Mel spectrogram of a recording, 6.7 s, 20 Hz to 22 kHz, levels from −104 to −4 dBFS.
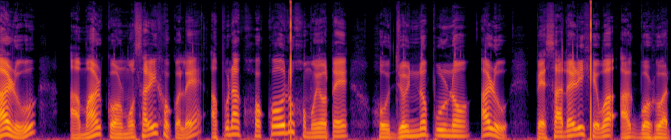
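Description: A speech recording with sharp, loud clicks at 2.91 s and 5.91 s, about 3 s apart: file header played as audio, where joined WAV pieces kept their header bytes, which play back as samples.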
